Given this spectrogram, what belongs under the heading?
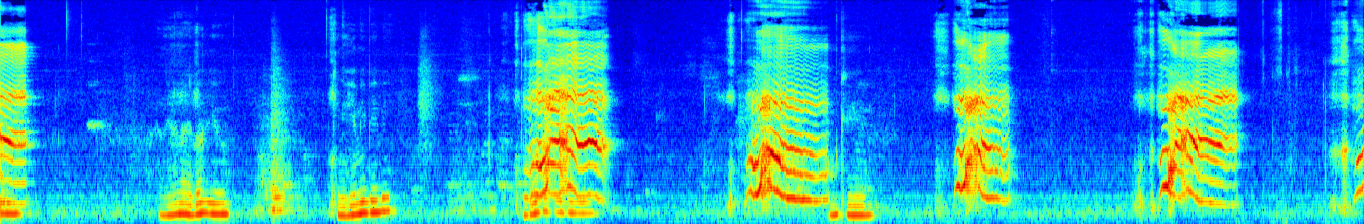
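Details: Newborn baby girl in her first few minutes after birth crying in repeated strong bursts, with an adult speaking softly between cries; newborn cry.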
